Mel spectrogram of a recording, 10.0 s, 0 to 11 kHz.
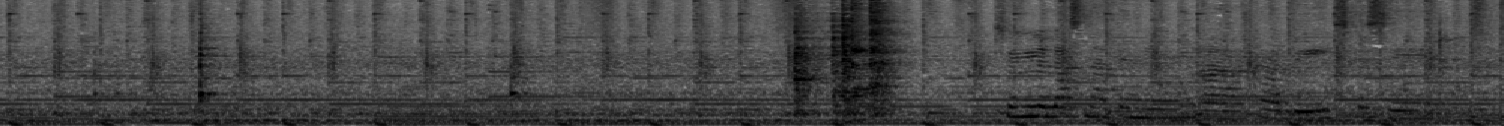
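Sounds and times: background music with steady beat: 0:00.0 - 0:10.0
utensil clattering against pot: 0:05.3 - 0:06.1.

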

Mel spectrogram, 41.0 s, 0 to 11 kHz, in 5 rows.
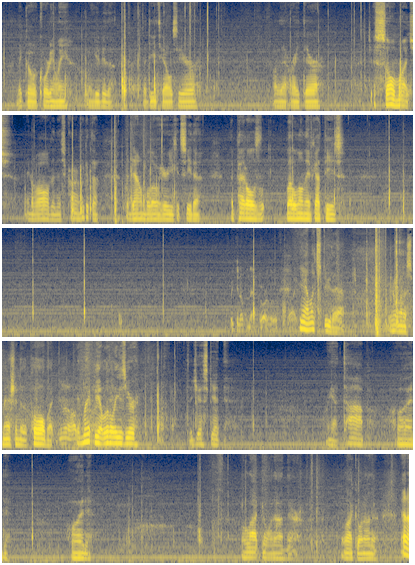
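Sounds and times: steady low hum: 0:00.0 - 0:41.0.

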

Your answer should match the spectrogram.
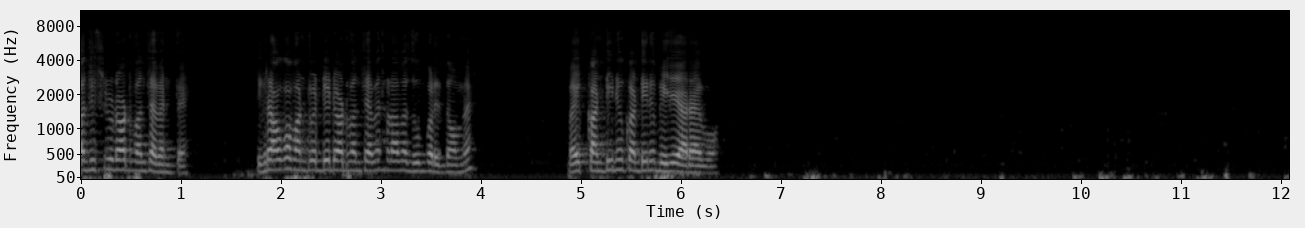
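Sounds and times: soft low thumps: 0:00.0 - 0:00.8, 0:01.5 - 0:03.0, 0:05.6 - 0:12.0.

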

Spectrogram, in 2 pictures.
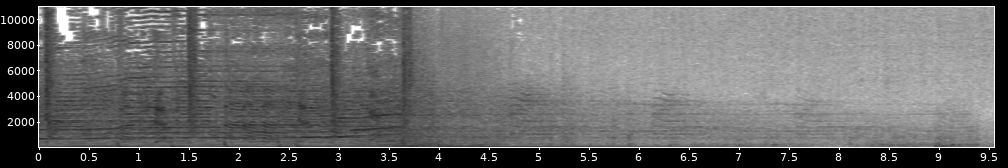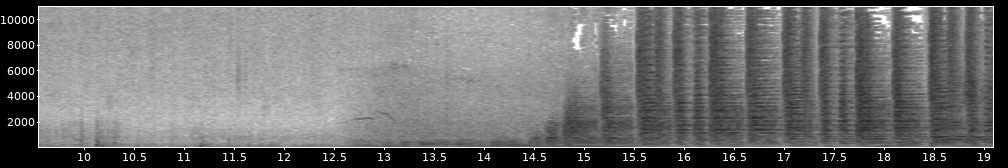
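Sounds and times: music: 0:00.0 - 0:07.8, 0:12.6 - 0:19.0
music with brass: 0:00.0 - 0:07.9, 0:12.9 - 0:19.0
low thunder rumble: 0:01.9 - 0:16.0
rain: 0:03.1 - 0:17.4
sharp thunder cracks: 0:03.5 - 0:16.1.

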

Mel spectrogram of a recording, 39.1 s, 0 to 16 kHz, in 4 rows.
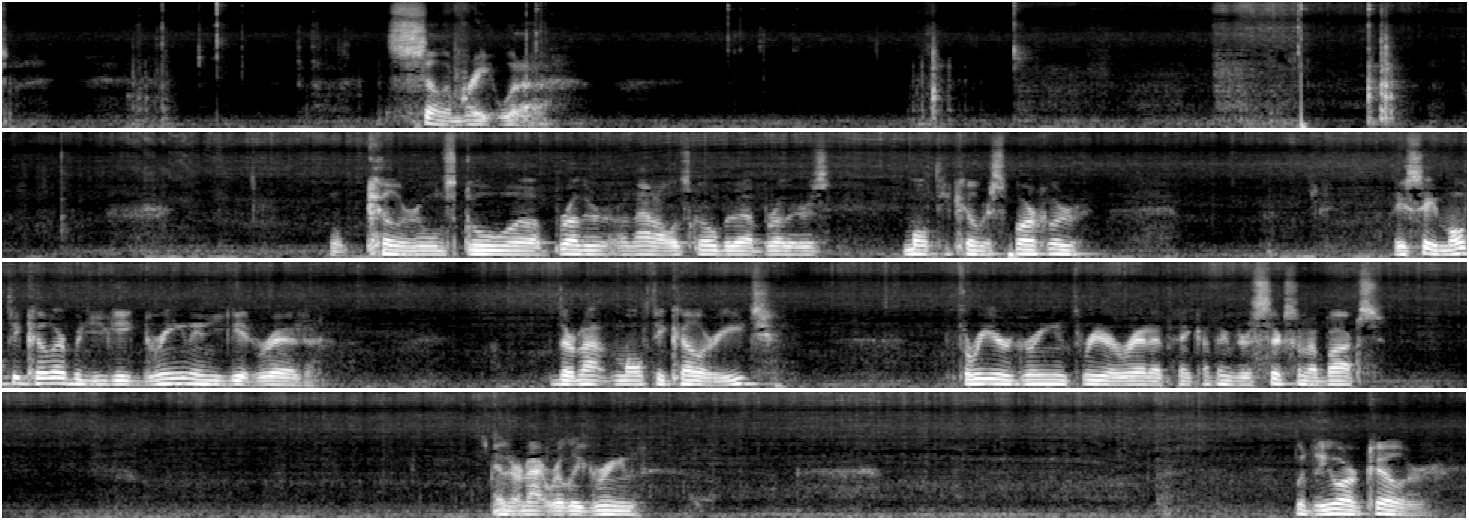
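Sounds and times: sparkler fizzing hiss: 0:00.0 - 0:39.0.

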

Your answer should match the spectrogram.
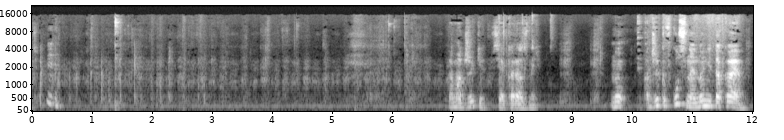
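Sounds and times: dog panting: 0:00.0 - 0:08.5.

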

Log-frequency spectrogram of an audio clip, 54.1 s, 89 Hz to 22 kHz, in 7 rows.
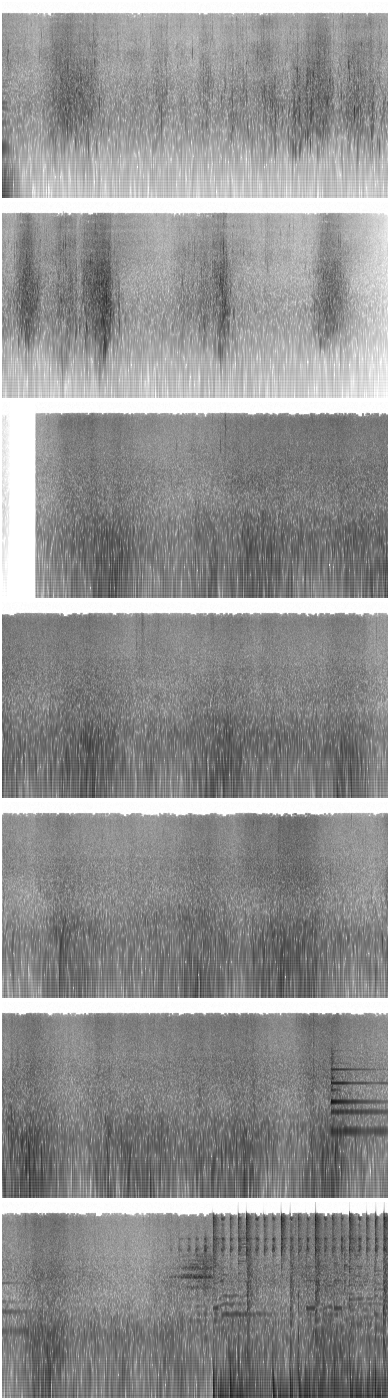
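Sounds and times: bell-like ringing tone: 0:00.0 - 0:00.5, 0:45.2 - 0:47.6, 0:49.5 - 0:50.8
waves breaking: 0:00.0 - 0:14.9, 0:16.2 - 0:50.3
wind: 0:00.0 - 0:53.3.

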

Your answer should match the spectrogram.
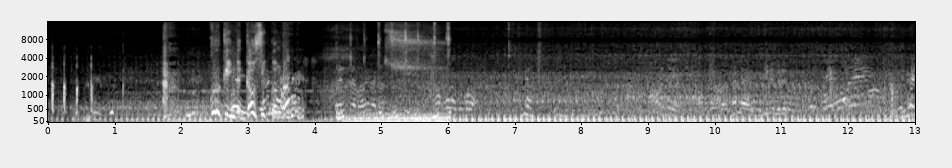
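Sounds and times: motorcycle engine running: 0:00.0 - 0:13.0
men talking: 0:01.7 - 0:06.6.

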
